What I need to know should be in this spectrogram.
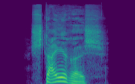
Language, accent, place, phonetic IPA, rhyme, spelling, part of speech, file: German, Germany, Berlin, [ˈʃtaɪ̯ʁɪʃ], -aɪ̯ʁɪʃ, steirisch, adjective, De-steirisch.ogg
- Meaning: Styrian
